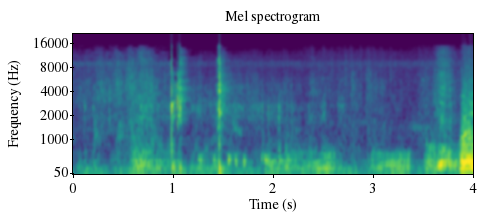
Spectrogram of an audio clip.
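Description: Racing pigeons cooing, low and soft, with two sharp clicks about a second in.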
